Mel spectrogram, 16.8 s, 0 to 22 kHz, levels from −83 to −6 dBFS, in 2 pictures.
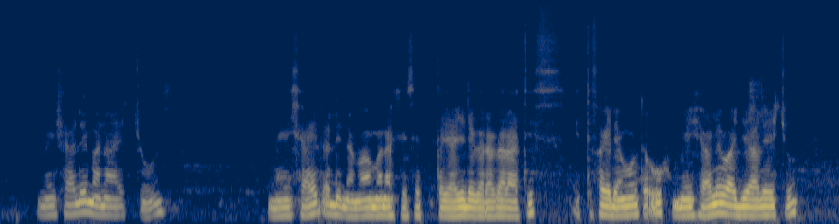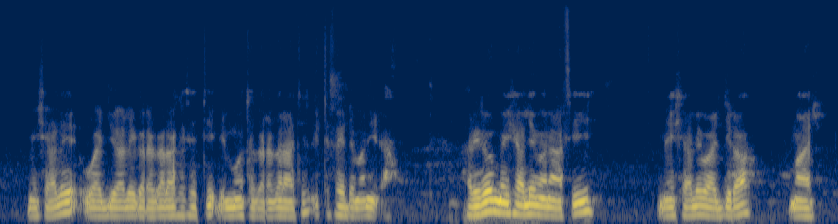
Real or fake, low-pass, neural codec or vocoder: fake; 19.8 kHz; autoencoder, 48 kHz, 128 numbers a frame, DAC-VAE, trained on Japanese speech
